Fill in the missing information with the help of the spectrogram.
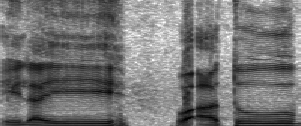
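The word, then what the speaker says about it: إليه: হয়ে যাবে এবার লাস্টেরটুকুবু ইলাইহতু ইলাইহি এখানে পেশের পরে জজমলা আমাদের হরফ এক আলিফ টান হবে এবং ইলাইহ এখানে জবরের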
